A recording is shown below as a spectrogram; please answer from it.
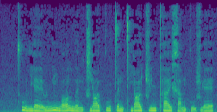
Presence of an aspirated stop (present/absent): present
